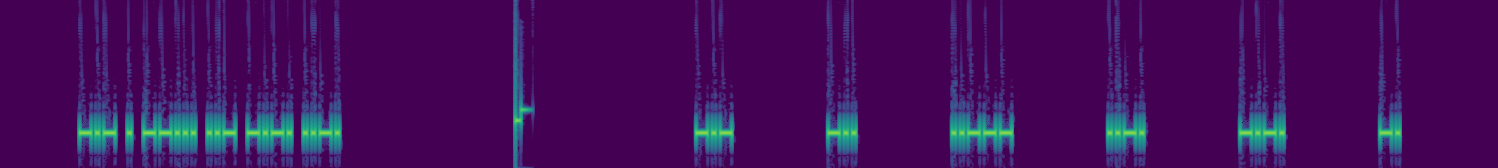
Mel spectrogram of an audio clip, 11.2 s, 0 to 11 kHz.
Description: Morse code, heard as a keyed tone, about 39 wpm, spaced as for 17 wpm, 700 Hz. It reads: KE7UCF KD2FCN
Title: USA Call Signs - 6 Characters - 8x Character Spacing - 40wpm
